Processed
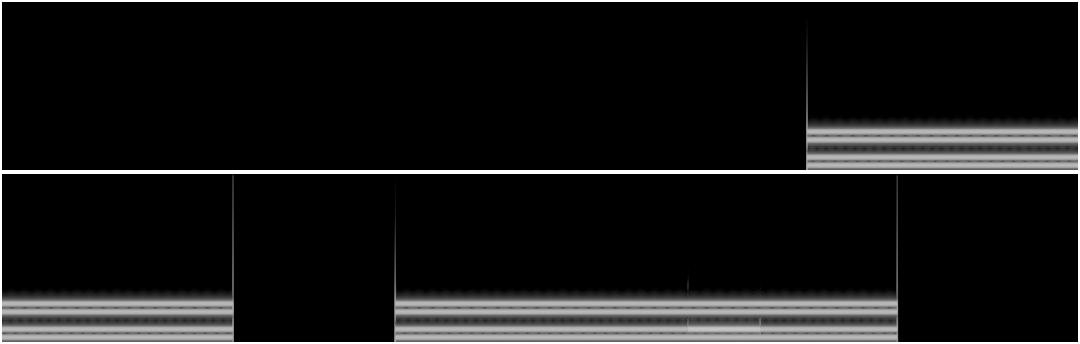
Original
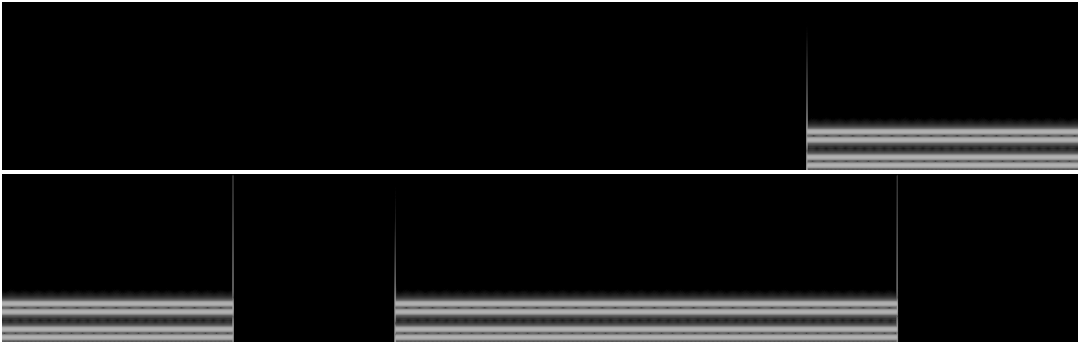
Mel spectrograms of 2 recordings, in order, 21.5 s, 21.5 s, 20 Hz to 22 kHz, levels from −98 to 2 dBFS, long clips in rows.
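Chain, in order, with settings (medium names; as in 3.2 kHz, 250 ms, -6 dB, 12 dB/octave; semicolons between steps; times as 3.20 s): 17.62–18.35 s: dynamic bell 340 Hz, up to +6 dB, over -46 dBFS, Q 5; trim +2.5 dB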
